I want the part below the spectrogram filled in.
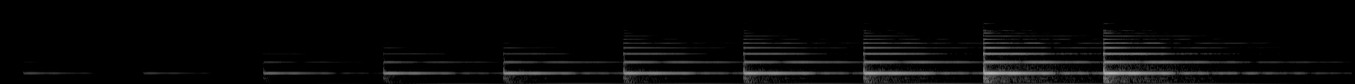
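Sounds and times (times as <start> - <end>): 
piano playing from very soft to very loud: 2.7 - 13.4.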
